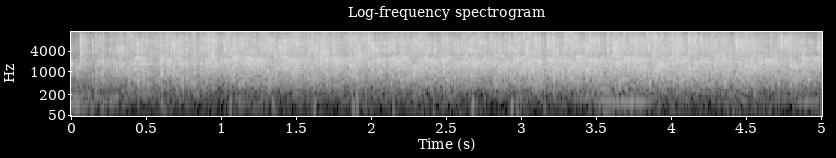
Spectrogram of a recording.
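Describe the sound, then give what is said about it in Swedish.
A crowd applauds steadily and loudly, a dense wash of many hands clapping at once that holds at full strength for the whole stretch without fading. “Stort tack och en stor applåd.”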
